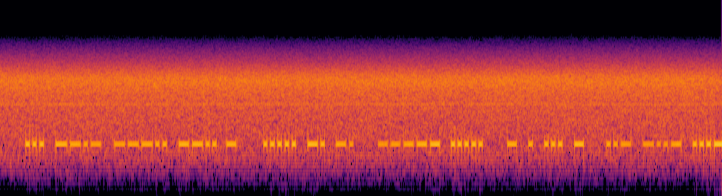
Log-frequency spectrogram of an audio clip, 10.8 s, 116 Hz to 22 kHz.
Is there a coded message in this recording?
Yes: Morse code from 0.3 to 10.8 s, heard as a keyed tone, hand-sent with a straight key, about 23 wpm, 470 Hz, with radio static and fading. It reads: SQ8ZT 5NN 05 TEST …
